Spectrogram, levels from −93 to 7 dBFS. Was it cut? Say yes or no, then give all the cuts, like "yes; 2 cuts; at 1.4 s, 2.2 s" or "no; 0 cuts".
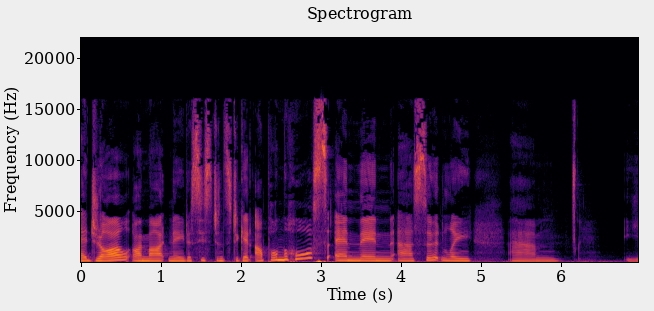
no; 0 cuts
